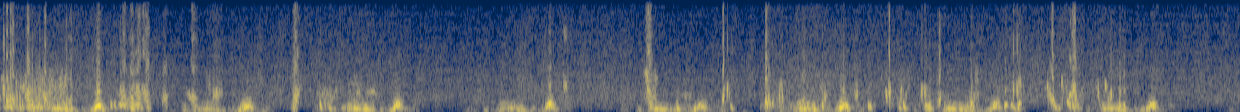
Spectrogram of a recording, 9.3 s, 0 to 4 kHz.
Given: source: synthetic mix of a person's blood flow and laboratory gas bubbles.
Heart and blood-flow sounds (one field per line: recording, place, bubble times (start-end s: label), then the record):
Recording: Doppler ultrasound of blood flow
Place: precordium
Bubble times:
0.00-0.57 s: bubbles
0.82-1.15 s: bubbles
1.22-1.27 s: bubbles
1.40-1.52 s: bubbles
1.55-1.68 s: bubbles
2.19-2.26 s: bubbles
2.37-2.83 s: bubbles
4.22-4.27 s: bubbles
4.83-4.95 s: bubbles
5.05-5.21 s: bubbles
5.39-5.53 s: bubbles
5.71-6.24 s: bubbles
6.41-6.46 s: bubbles
6.48-6.58 s: bubbles
6.61-6.84 s: bubbles
6.89-7.12 s: bubbles
7.23-7.37 s: bubbles
7.50-7.70 s: bubbles
7.83-8.13 s: bubbles
8.22-8.48 s: bubbles
From the record:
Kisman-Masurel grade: 332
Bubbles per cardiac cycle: rolling drumbeat, 9 or more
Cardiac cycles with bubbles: 50 to 99%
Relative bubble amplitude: moderate (0.250 to 0.450)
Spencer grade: 3 (all of the cardiac periods contain showers or single bubble signals, but not dominating or overriding the cardiac motion signals)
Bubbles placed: only in the low amplitude regions of the cardiac cycle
